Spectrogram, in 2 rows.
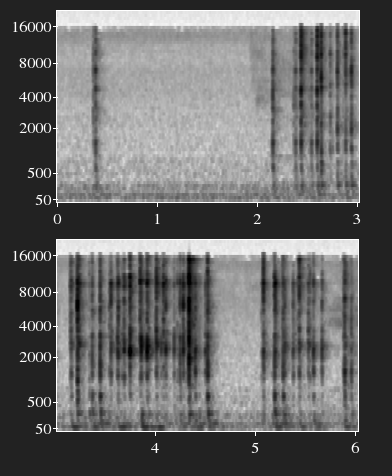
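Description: A VGN X68 compact mechanical keyboard with plastic keycaps and a mint case is typed on with the fingertips of both hands. Sharp, short, bright key-press clacks come as a lone tap and then in uneven bursts, busiest in the middle, separated by brief pauses over a low background hum.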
